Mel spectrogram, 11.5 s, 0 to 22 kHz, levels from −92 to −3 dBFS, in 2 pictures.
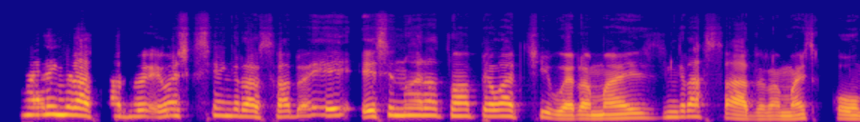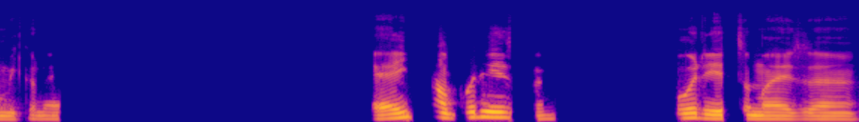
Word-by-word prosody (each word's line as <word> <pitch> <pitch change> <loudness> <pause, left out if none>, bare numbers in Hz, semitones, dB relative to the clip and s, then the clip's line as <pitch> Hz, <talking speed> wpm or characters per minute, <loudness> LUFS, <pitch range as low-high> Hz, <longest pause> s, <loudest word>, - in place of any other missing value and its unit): Era 245 +1 +2
engraçado. 200 -6 +3
Eu 200 -1 -2
acho 215 0 -2
que - - -22
isso - - -9
é - - -3
engraçado 190 -2 -1
é - - -4 0.2
e 230 -1 -13
esse 195 +5 +1
não 230 0 +2
era 230 -1 +1
tão 210 0 -1
apelativo. 200 -8 -1
Era 120 +1 +3
mais 140 +4 +1
engraçado, 175 - -1
era 110 +1 -3
mais 115 +5 -1
cômico, 115 -3 -3
né. 110 0 -7 2.1
É, 130 +4 +3
então, 160 -2 -1
por 170 +5 -2
isso, 170 -2 +5
né. 115 +1 -9 0.8
Por 145 0 +1
isso, 125 -1 0
mas 110 -2 -1
é 105 -1 -4
165 Hz, 160 wpm, -23 LUFS, -, 2.1 s, isso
